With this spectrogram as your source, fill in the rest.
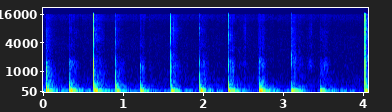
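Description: Fingers tap on a paper notepad for ASMR, giving eleven short, separate taps at a steady, unhurried pace. Each tap is a soft, dull, low thump with almost no high end and dies away almost at once.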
